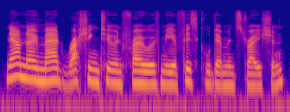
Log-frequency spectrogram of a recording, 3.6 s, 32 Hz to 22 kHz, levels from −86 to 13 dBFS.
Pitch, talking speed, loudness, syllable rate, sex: 180 Hz, 180 wpm, -19 LUFS, 5.3 syllables/s, female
